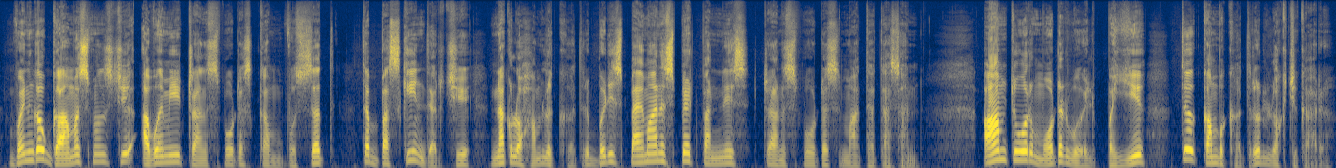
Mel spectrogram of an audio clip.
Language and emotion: Kashmiri, neutral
